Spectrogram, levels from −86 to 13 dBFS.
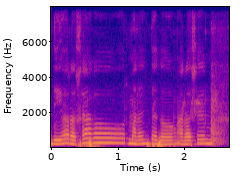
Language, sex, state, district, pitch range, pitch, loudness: Chakma, female, Tripura, Dhalai, 205-250 Hz, 220 Hz, -18 LUFS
